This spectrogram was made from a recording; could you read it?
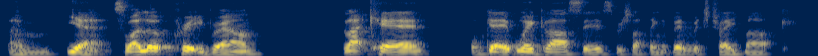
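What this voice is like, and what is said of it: London-Essex English accent. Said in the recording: “born and bred in London, um, or where London hits Essex, actually, as you can probably tell by my accent.”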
